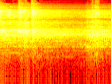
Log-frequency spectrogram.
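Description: Film trailer soundtrack played aloud in a small room: a dense, loud rush of action sound effects with no dialogue, with a few sharp hits in the first second, easing off slightly toward the end.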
